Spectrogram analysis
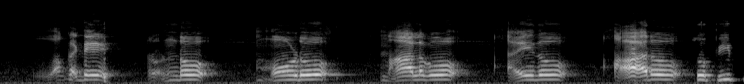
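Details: Spasmodic dysphonia, a central nervous system disorder; a typical case.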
